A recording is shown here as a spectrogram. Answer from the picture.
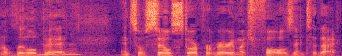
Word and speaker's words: Sailstorfer: Is that how you Michael pronounce it? Sailstorfer, yeah.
